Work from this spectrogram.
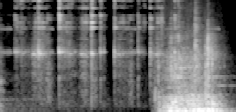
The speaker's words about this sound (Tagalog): Pasensya na sa interruption mga kakwentong takip silip. Nasagi kasi ng multo yung rebulto dito sa bahay.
